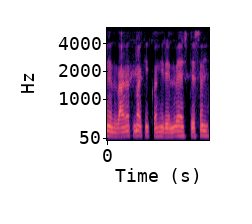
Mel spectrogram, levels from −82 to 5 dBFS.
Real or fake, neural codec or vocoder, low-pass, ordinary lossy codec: fake; codec, 16 kHz, 4 kbps, FunCodec, trained on LibriTTS, 50 frames a second; 5.4 kHz; none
